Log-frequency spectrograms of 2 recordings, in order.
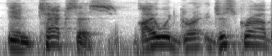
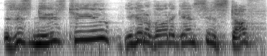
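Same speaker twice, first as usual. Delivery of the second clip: mocking taunt; 7 semitones higher than usual. Real, not acted. Mocking the caller's threat.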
